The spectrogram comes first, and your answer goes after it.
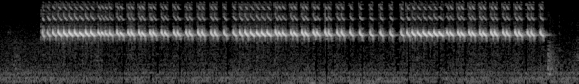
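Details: Emma field cricket caught in autumn, kept as a pet, chirping in a steady series of short high trills, about three to four pulses per second, clear and continuous for six seconds over a faint low hum.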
